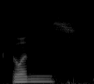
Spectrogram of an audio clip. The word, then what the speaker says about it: Goins: Goins. Goins. I don't know. G-O-I-N-S. Goins, like coin.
